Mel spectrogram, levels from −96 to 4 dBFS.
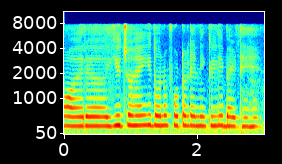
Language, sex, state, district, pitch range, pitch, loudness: Hindi, female, Chhattisgarh, Raipur, 250-265 Hz, 255 Hz, -12 LUFS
